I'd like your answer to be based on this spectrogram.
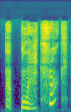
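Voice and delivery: slow, hesitant question; falter, baffled, lifting at the end; stammering. A narrator's reading. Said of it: "Miss Amelia stammered again".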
